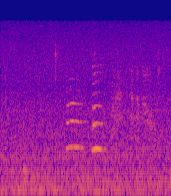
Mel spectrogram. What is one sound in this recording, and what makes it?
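A cat chirps softly twice.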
